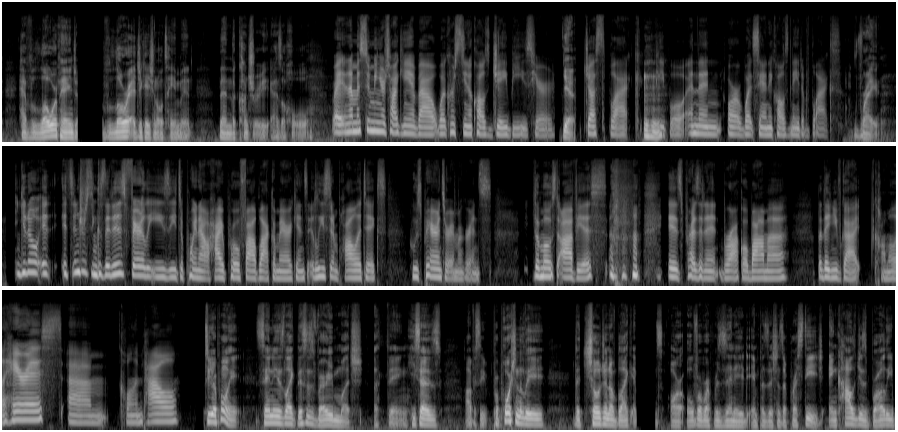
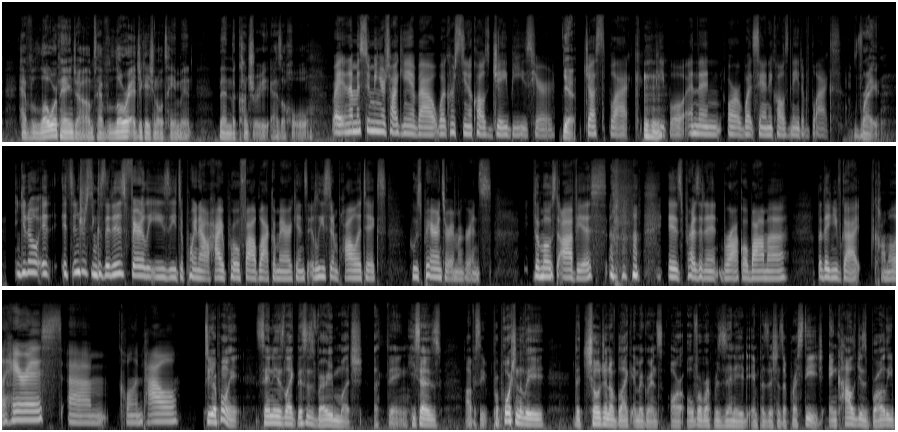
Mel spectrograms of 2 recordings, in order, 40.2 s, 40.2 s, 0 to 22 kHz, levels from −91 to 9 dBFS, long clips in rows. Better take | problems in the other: second | audio cutting out; at 1 s and at 36 s

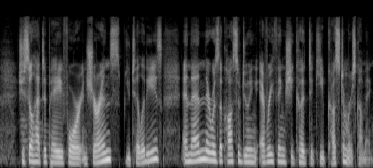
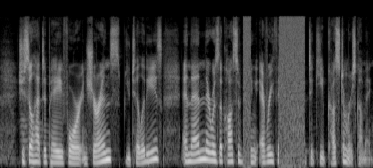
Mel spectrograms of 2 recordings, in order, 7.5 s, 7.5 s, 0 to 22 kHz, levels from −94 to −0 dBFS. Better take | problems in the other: first | audio cutting out; filled with static; at 5 s and at 5.5 s for 0.5 s

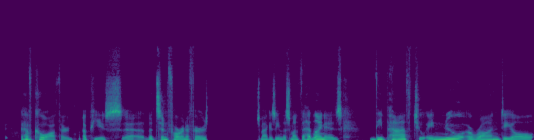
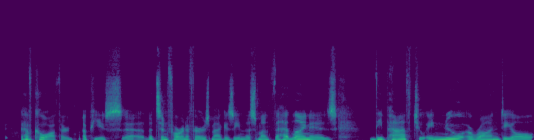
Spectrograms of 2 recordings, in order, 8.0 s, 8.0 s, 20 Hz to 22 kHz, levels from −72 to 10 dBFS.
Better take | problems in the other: second | audio freezing; at 3 s for 1 s

